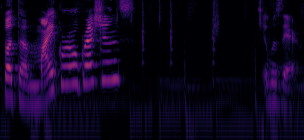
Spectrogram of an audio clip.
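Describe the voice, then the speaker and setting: Woman in her twenties, vlog commentary, fairly high voice, emphatic, faint music underneath. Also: big pitch swings, slow, fairly bright tone. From Brooklyn, New York, with Trinidadian roots. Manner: conversational, emphatic, acts out voices of others. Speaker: vlogger. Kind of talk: candid personal commentary to camera.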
